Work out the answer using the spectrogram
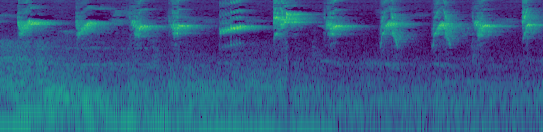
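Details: Javan bush lark from Kediri repeating a bright, piercing descending note at a steady pace, roughly every two thirds of a second, over a soft low background.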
